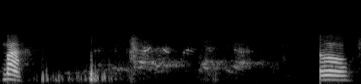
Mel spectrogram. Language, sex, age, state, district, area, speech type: Bodo, female, 60+, Assam, Chirang, rural, conversation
